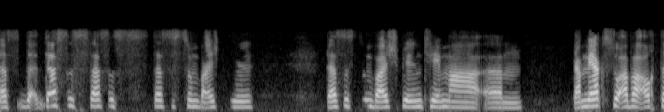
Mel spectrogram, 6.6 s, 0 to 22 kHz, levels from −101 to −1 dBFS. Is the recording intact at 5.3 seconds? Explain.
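No. From 4.22 to 6.12 s an AMR rate drop makes the speech rougher and more synthetic. The network pushes the codec down to protect bits on a weak link, which fits 23.85 to 8.85 kbit/s. Unlike a dropout or a bandwidth switch, there is no gap and the band stays the same.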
